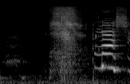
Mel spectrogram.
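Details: A 15-year-old Pekingese dog in a sneezing attack: a short, sharp hissing burst followed by a snorting expulsion.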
